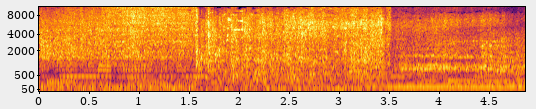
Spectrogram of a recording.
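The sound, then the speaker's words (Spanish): A loud, sustained crash of crunching and splintering debris erupts midway over a steady low engine rumble as a vehicle travelling at 60 km/h on a road with a 50 km/h limit collides with a car after braking hard. It then cuts off, leaving the vehicle hum droning on. “En este punto se fracturó el cuello, luego de chocar con el carro.”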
